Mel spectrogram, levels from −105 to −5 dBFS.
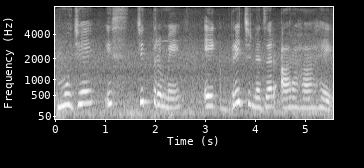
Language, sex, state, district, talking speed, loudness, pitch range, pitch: Hindi, female, Madhya Pradesh, Dhar, 110 wpm, -16 LUFS, 205-295 Hz, 240 Hz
